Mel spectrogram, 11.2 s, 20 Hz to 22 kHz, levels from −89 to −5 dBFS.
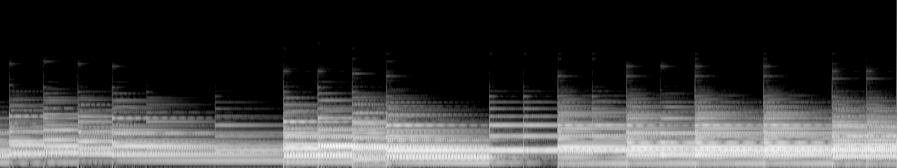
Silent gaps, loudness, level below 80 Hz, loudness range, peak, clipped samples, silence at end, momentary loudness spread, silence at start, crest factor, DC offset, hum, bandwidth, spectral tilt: none; -16 LUFS; -50 dBFS; 6 LU; -2 dBFS; under 0.1%; 0 s; 9 LU; 0 s; 14 dB; under 0.1%; none; 2.7 kHz; -13 dB/octave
